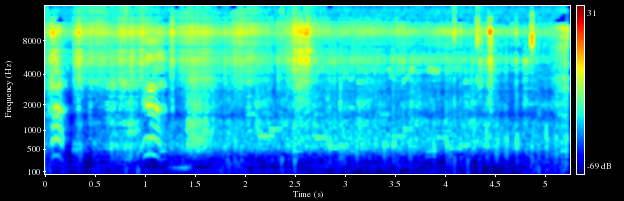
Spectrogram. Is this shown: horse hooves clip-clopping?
yes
